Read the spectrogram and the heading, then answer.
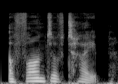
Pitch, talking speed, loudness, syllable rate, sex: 125 Hz, 205 wpm, -18 LUFS, 5.0 syllables/s, male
